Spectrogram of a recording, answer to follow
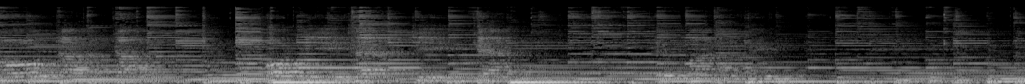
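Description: Two acoustic guitars playing a folk song together, strummed and picked, with louder low bass notes ringing out about three and five seconds in.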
